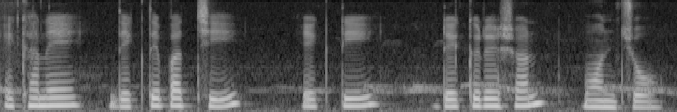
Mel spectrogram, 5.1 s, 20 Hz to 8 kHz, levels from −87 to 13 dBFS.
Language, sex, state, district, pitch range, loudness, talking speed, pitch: Bengali, female, West Bengal, Cooch Behar, 170-205 Hz, -15 LUFS, 70 wpm, 195 Hz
